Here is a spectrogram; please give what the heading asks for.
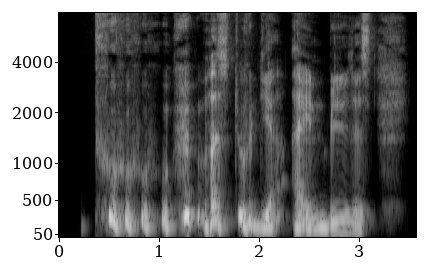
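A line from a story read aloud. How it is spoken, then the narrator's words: Giggling. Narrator (German): kicherte die hübsche Nieswurz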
